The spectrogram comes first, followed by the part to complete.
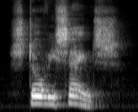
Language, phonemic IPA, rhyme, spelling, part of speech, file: Dutch, /ˌstoː.iˈsɛi̯ns/, -ɛi̯ns, stoïcijns, adjective, Nl-stoïcijns.ogg
- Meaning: 1. stoic, unaffected by pain or emotion, unemotional 2. stoic, pertaining to stoicism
